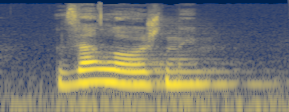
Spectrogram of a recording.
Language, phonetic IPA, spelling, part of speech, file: Belarusian, [zaˈɫoʐnɨ], заложны, adjective, Be-заложны.ogg
- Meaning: zealous, eager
